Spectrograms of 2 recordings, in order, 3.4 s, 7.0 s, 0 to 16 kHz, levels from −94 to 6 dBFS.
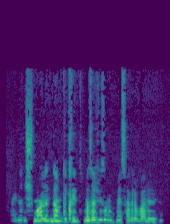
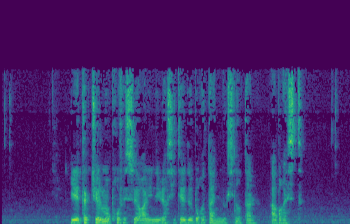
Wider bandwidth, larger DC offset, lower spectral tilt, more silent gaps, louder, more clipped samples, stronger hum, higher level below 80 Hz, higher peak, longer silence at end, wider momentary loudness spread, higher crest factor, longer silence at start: about the same, 11.5 kHz vs 11.5 kHz; neither; about the same, -4 dB/octave vs -4 dB/octave; neither; about the same, -21 LUFS vs -20 LUFS; neither; neither; second, -70 dBFS vs -50 dBFS; about the same, -4 dBFS vs -2 dBFS; second, 0.15 s vs 1 s; about the same, 11 LU vs 11 LU; about the same, 18 dB vs 20 dB; second, 0.25 s vs 1.4 s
